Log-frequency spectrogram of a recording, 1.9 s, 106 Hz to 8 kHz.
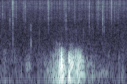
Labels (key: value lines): label: biophony, growl
recorder: SoundTrap 600 or HydroMoth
